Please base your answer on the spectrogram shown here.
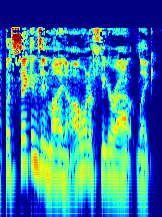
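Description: A man's voice: fairly high pitch, sing-song, a little fast, darkish tone. A young man co-hosting an anime show, explaining his views in casual, emphatic conversation. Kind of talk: casual chat, discussing anime.

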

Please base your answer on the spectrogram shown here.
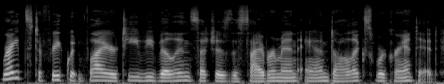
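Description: A woman's voice: lowish voice, gravelly, dry recording, studio quality. A woman hosting a podcast, reading scripted narration. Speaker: podcast host.

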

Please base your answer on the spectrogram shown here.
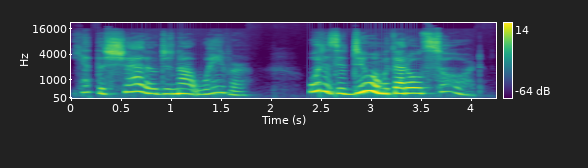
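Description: A woman's voice: high-pitched, lively intonation, normal speed, warm tone. A woman playing a timid, easily frightened, grieving sister in a radio chiller, with a fearful, pleading, emotional delivery. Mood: fearful, horrified. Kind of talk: theatrical radio play acting.

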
